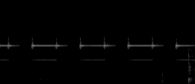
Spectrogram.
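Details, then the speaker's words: Zoom F1 field recorder's stock lavalier microphone cable on a continuity tester, beep cutting in and out as the cable moves: intermittent break in the signal wire at the tip connection, causing crackling. "there's working and i move it look at that short circuit it's intermittent and that's why it's making that crackling"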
